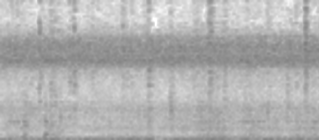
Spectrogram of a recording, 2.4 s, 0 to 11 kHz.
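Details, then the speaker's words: 2009 Toyota Camry with bad wheel bearings, a problem since 50,000 miles and wearing out the tires: a steady, rough low rumble with a gritty edge and faint irregular clicks as the hub turns; some rubber noise too. "You hear that noise? This is what I hear all day. Ignore that rubber noise here. This is how bad it is, and it's wearing out my tires."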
